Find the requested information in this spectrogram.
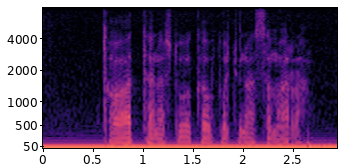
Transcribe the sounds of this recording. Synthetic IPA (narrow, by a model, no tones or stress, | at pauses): t̪ʼəwat̪ʰːənəst̪ʰo̞kʰəβt̪ʰo̞t͡ʃːunastəmarːa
